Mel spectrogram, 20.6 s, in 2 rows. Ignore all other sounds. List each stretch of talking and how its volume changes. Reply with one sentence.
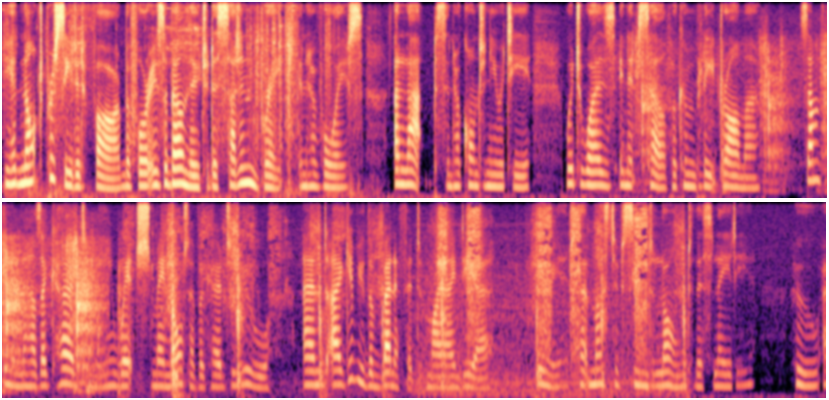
The talking can be heard from 0.0 to 20.5 s, getting quieter.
